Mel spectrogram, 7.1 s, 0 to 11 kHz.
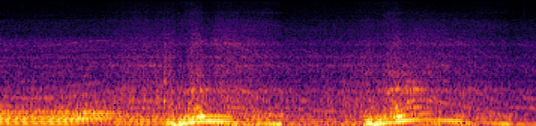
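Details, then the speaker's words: Nissan GT-R R35 after installing AEM 340 lph high-flow fuel pumps (with bigger injectors), system primed: two clean throttle blips, pitch rising and falling smoothly with no stumble or misfire; no check engine lights, air-fuel ratio normal, normal revving. "all right had to prime the whole system but we're running no check engine lights"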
